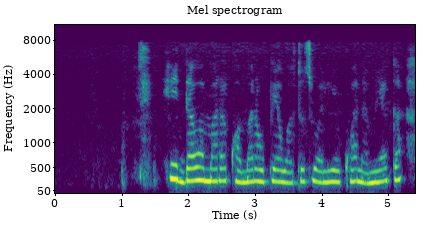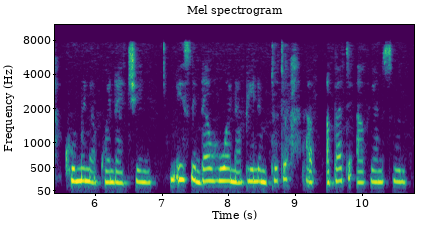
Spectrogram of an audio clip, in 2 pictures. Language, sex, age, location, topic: Swahili, male, 25-35, Nakuru, health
